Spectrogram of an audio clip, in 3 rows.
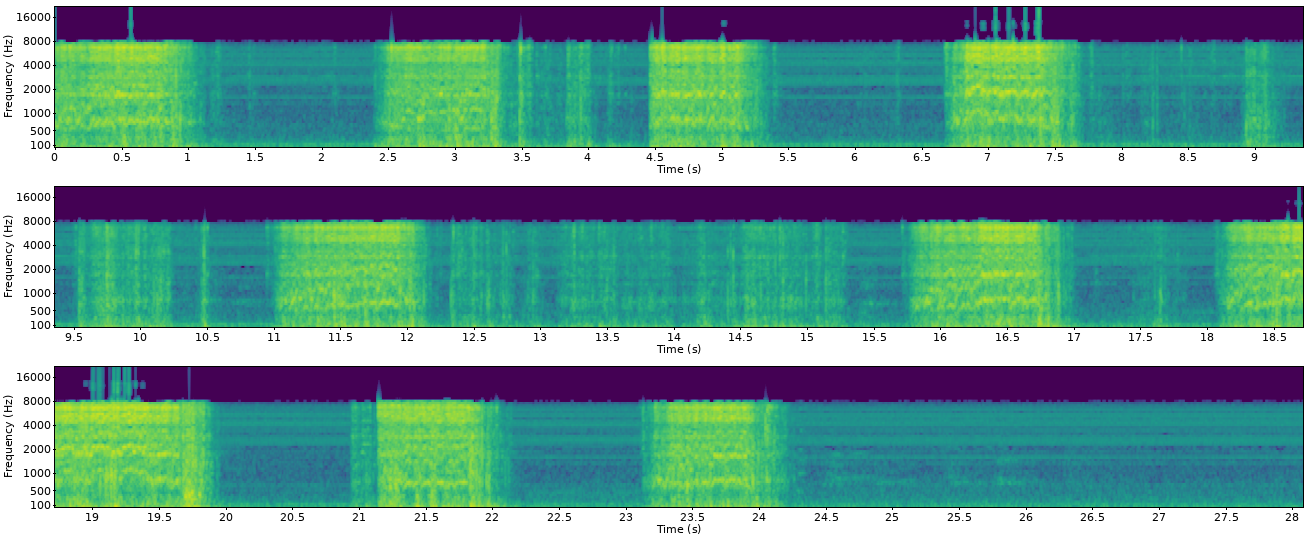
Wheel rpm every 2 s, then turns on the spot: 80, 70, 90, 80, 10, 60, 30, 20, 80, 140, 70, 60, 10, 0.
8-10 12-14 16-18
